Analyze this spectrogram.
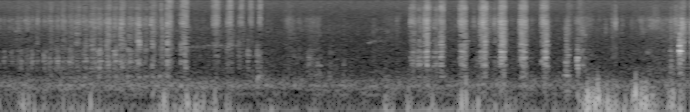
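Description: Pencil scratching on a pallet-wood board as an outline is traced around a hatchet, in a run of quick short strokes that is busiest about four to five seconds in. Some low bumps come near the end.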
